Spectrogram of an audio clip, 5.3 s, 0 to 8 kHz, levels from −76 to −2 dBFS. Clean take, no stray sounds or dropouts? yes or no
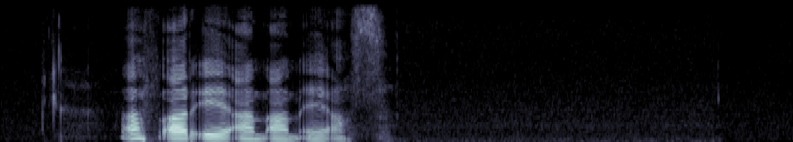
yes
